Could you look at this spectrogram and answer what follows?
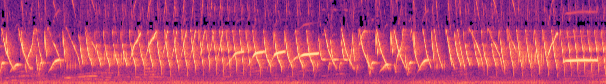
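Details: Domestic canaries, two birds in strong song answering each other, deliver a long unbroken stream of rapid trills, downswept chirps and rising whistles, ending on a short steady whistled note.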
